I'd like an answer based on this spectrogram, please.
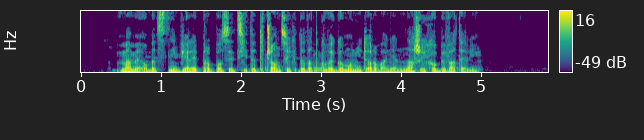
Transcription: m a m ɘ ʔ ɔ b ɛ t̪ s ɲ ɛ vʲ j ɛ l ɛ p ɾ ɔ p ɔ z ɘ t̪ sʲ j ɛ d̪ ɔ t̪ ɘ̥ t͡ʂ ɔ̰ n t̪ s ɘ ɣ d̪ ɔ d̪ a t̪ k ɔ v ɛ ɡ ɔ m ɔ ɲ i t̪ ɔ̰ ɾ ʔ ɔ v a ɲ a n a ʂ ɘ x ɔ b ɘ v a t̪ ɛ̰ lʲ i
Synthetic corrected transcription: m a m ɘ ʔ ɔ b ɛ t̪ s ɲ ɛ vʲ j ɛ l ɛ p ɾ ɔ p ɔ z ɘ t̪ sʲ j i d̪ ɔ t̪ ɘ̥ t͡ʂ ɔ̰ n t̪ s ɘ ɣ d̪ ɔ d̪ a t̪ k ɔ v ɛ ɡ ɔ m ɔ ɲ i t̪ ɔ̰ ɾ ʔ ɔ v a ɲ a n a ʂ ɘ x ɔ b ɘ v a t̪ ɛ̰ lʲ i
